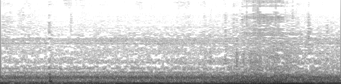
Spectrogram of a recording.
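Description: Low, steady rumble of a car's engine and road noise, heard from inside the cabin as the car moves slowly; it grows a little louder near the end.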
